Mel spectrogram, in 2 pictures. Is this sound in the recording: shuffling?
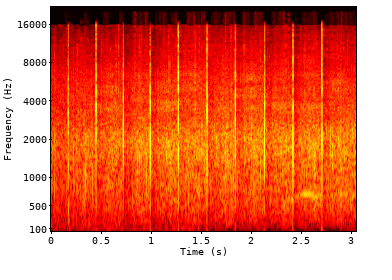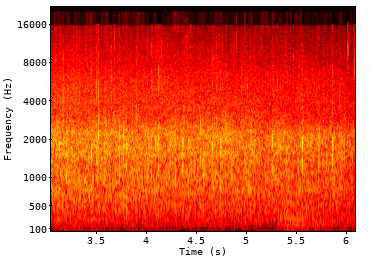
no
